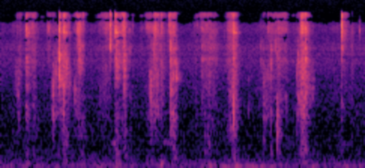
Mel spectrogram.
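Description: Slime being squeezed and kneaded by hand, giving a faint, irregular series of sticky clicks and crackling pops, about a dozen of them.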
